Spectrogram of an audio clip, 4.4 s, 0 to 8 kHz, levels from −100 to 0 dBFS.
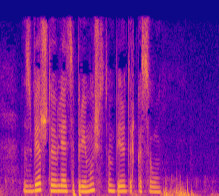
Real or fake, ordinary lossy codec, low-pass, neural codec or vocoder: real; MP3, 48 kbps; 7.2 kHz; none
